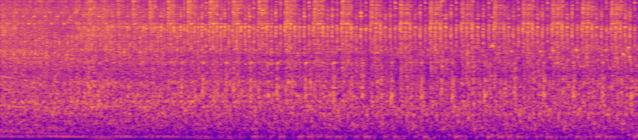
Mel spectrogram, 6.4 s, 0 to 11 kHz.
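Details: 931 (930 series, 8-speed) six-cylinder diesel tractor idling after oil change to 15W40: steady diesel clatter and firm low rumble, no odd knocks; healthy and quieter running, oil pressure down about 5 psi.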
